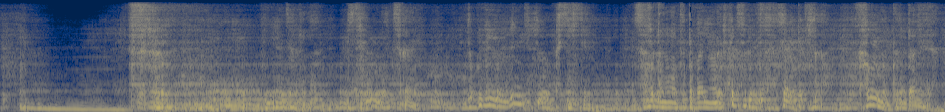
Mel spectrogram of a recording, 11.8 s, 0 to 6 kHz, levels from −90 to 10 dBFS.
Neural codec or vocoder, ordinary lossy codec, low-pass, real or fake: codec, 24 kHz, 1 kbps, SNAC; AAC, 32 kbps; 5.4 kHz; fake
